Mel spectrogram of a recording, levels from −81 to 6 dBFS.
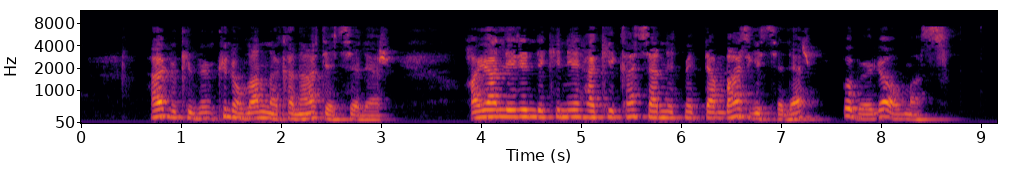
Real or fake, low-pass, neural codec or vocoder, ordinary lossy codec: real; 7.2 kHz; none; MP3, 32 kbps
